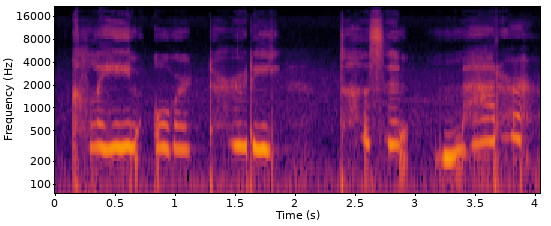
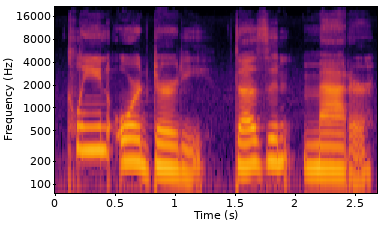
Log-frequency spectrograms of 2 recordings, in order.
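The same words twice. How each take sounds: First: Hushed, slow, much softer disbelieving whisper. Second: Said in the usual way. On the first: Shown as a demonstration. Rereading the letter's line to viewers, slow shocked whisper. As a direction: breathe the words out in shocked disbelief.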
